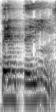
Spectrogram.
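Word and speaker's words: πενθεῖν: La palabra lamentado significa penteín, se escribe penteín, que significa duelo, significa luto, significa lamentar.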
